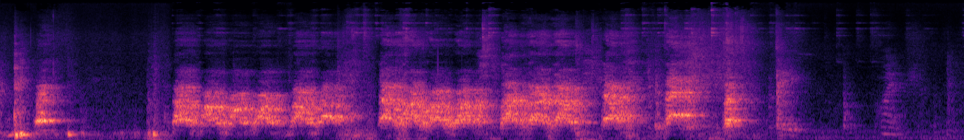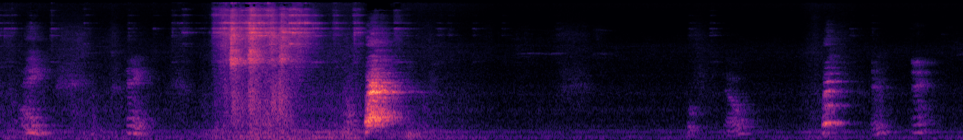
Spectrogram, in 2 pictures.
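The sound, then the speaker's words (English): A dog barks loudly and repeatedly for several seconds as the mail arrives, followed by a brief burst of noise and then scattered quieter sounds with occasional soft yips or voices. “Oh my god, the mail's here. The mail is here. I'm going to go pacify a dog.”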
